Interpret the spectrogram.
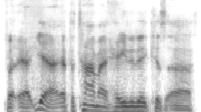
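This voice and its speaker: Expressive and quick, with a sharp tone and medium pitch, a rock musician from the southern US sits in as a podcast guest. The forties-aged American chats casually, wandering through stories and often putting himself down.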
